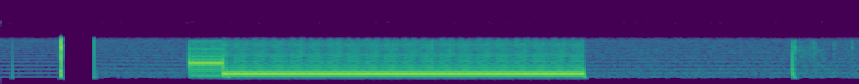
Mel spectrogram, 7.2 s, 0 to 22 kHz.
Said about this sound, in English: South 3 Air, stand by for tones.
